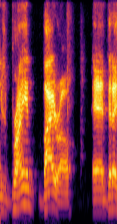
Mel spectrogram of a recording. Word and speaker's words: Biro: His name is Brian Biro.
